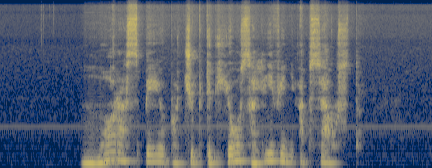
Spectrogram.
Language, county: Lithuanian, Marijampolė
